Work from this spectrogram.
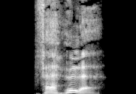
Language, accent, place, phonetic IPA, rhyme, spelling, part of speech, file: German, Germany, Berlin, [fɛɐ̯ˈhʏlə], -ʏlə, verhülle, verb, De-verhülle.ogg
- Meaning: inflection of verhüllen: 1. first-person singular present 2. singular imperative 3. first/third-person singular subjunctive I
